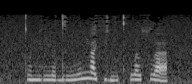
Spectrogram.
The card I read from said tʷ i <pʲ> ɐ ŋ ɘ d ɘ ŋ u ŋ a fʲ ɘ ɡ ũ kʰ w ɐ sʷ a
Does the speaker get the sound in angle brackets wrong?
yes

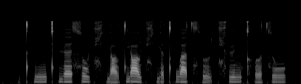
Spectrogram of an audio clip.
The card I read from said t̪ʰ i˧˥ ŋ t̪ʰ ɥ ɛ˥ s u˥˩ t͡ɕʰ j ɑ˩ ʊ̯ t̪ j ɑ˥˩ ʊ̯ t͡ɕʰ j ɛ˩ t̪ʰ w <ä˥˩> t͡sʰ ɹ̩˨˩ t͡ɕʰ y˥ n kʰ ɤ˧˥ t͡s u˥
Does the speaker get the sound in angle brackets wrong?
no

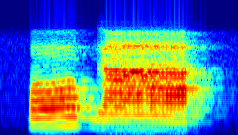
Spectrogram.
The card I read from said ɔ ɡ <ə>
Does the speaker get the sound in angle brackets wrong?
yes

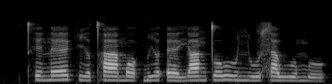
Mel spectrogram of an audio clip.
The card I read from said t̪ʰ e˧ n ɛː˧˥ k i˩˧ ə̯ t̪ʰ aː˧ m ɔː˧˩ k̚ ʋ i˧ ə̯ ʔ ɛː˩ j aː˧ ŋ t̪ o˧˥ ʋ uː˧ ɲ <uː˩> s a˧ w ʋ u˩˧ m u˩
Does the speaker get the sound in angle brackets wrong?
yes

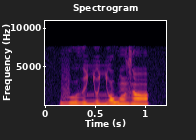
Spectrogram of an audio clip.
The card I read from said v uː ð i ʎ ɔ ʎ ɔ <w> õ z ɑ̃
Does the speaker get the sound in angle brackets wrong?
no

